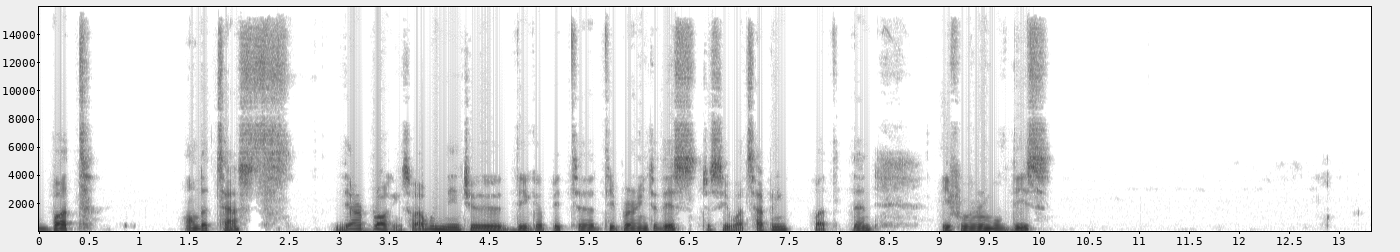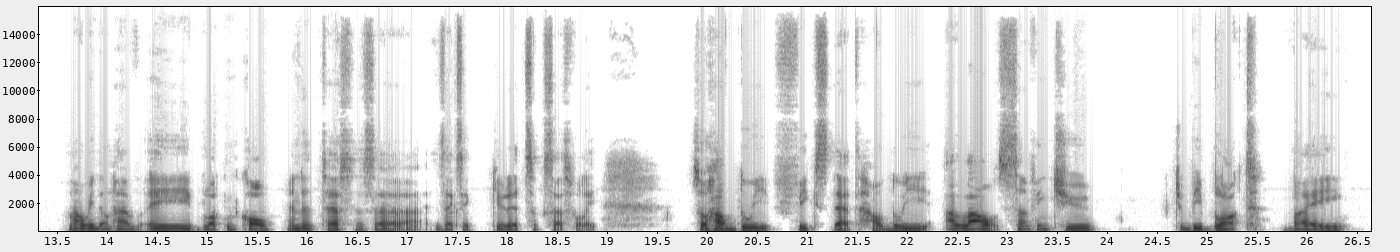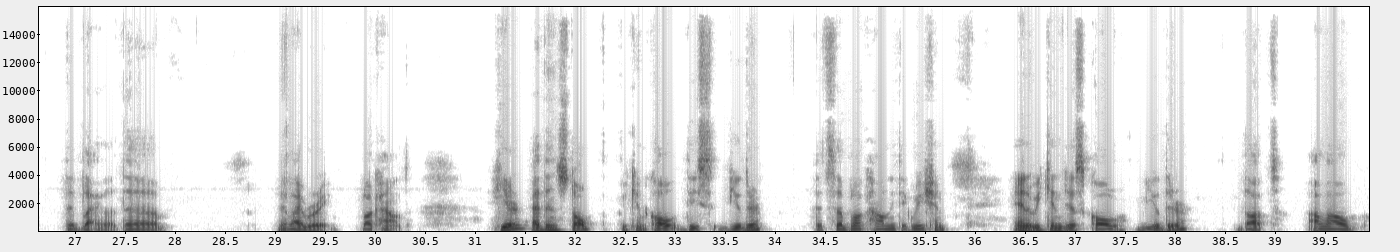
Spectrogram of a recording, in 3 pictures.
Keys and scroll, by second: 2.7 super+/, 9.8 ctrl+shift+d, 18.6 super+z, 33.3 Return.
